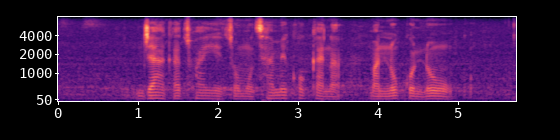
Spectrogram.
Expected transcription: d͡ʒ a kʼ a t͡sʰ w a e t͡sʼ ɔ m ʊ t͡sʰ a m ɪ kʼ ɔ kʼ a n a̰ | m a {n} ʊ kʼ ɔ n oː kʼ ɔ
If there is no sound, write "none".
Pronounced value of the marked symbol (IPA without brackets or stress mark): n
